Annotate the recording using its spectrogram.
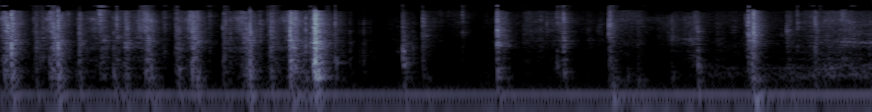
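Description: Tarot cards being shuffled by hand: a rapid run of small card clicks for about the first second and a half, then a few scattered single clicks as cards are drawn and laid down.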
